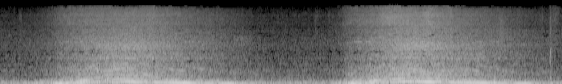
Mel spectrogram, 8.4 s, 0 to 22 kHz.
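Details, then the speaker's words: Honda CR-V gen 2 automatic, 2.4L K24 on LPG, rev test limited to 4000 rpm: two clean blips climbing smoothly to mid revs and back to idle, no misses or rattles; healthy. "Tes RPM ya, Lur, tak batasi di 4000 aja biar tidak terlalu keras mengganggu tetangga, Lur."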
